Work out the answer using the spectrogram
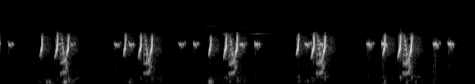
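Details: Common quail delivering crisp whistled phrases of three fast notes, preceded by soft short pips, steadily repeated about every 0.6 seconds in an otherwise silent recording.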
